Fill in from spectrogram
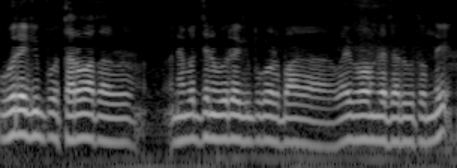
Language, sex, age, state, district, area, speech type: Telugu, male, 45-60, Andhra Pradesh, Bapatla, urban, spontaneous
